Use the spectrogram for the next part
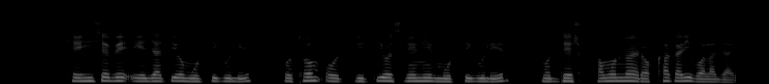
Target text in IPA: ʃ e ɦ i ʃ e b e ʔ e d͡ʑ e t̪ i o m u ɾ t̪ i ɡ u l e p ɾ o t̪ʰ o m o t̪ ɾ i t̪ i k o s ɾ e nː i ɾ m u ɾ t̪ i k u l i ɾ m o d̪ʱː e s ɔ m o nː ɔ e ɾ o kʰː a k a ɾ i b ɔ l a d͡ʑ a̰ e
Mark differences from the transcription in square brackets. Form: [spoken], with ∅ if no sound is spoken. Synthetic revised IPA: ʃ e ɦ i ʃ e b e ʔ e d͡ʑ [a] t̪ i o m u ɾ t̪ i ɡ u l [i] p ɾ o t̪ʰ o m o t̪ ɾ i t̪ i [∅] o s ɾ e [n] i ɾ m u ɾ t̪ i [ɡ] u l i ɾ m o d̪ʱː e [ʃ] ɔ m o nː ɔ e ɾ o kʰː a k a ɾ i b ɔ l a d͡ʑ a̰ e

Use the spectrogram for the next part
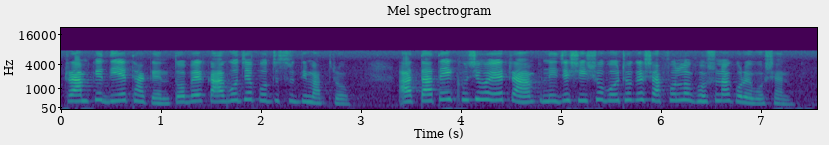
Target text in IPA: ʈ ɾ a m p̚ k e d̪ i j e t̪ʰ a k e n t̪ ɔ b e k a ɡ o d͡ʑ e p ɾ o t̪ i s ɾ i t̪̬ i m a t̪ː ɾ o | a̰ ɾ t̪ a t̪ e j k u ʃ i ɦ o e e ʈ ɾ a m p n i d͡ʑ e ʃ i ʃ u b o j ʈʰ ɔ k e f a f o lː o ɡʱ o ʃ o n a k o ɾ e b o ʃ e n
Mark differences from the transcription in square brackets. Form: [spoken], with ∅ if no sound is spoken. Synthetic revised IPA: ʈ ɾ a m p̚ k e d̪ i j e t̪ʰ a k e n t̪ ɔ b e k a ɡ o d͡ʑ e p ɾ o t̪ i s ɾ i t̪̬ i m a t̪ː ɾ o | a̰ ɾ t̪ a t̪ e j [kʰ] u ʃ i ɦ o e e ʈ ɾ a m p n i d͡ʑ e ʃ i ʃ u b o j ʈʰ [o] k e [ʃ] a f o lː o ɡʱ o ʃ o n a k o ɾ e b o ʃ e n

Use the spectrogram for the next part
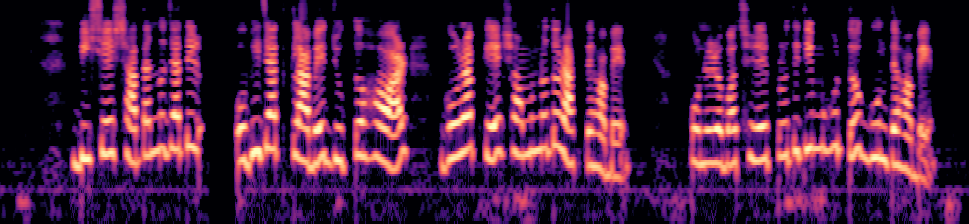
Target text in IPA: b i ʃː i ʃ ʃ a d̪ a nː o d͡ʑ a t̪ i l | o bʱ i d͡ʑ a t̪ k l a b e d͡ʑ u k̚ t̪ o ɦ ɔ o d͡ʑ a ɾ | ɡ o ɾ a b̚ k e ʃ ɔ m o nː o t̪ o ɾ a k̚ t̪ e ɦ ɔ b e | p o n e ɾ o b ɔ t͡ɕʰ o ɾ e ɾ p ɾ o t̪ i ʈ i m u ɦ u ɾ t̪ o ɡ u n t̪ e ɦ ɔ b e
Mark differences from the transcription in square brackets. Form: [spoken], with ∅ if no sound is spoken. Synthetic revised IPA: b i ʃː [e] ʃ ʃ a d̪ a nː o d͡ʑ a t̪ i [ɾ] | o bʱ i d͡ʑ a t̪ k l a b e d͡ʑ u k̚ t̪ o ɦ ɔ o [∅] a ɾ | ɡ o ɾ a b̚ k e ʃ ɔ m o nː o t̪ o ɾ a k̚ t̪ e ɦ ɔ b e | p o n e ɾ o b ɔ t͡ɕʰ o ɾ e ɾ p ɾ o t̪ i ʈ i m u ɦ u ɾ t̪ o ɡ u n t̪ e ɦ ɔ b e

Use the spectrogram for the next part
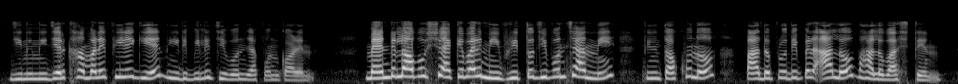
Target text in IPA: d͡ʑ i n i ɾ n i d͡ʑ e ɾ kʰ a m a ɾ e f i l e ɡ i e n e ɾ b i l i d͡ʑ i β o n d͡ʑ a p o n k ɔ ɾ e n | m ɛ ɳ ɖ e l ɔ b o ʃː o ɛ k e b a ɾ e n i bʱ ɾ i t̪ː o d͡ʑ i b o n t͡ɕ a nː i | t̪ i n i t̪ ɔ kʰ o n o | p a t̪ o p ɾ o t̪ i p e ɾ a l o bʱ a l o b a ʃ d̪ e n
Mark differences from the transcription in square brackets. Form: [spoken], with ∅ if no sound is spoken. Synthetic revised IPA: d͡ʑ i n i [∅] n i d͡ʑ e ɾ kʰ a m a ɾ e f i [ɾ] e ɡ i e n [i] ɾ b i l i d͡ʑ i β o n d͡ʑ a p o n k ɔ ɾ e n | m ɛ ɳ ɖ e l ɔ b o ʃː o ɛ k e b a ɾ e n i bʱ ɾ i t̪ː o d͡ʑ i b o n t͡ɕ a nː i | t̪ i n i t̪ ɔ kʰ o n o | p a [d̪] o p ɾ o [d̪] i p e ɾ a l o bʱ a l o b a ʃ [t̪] e n

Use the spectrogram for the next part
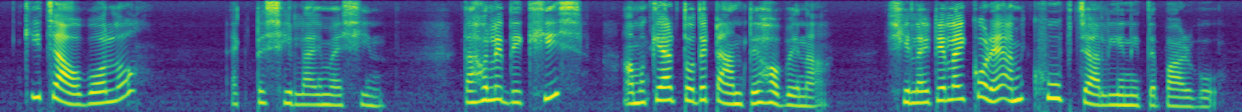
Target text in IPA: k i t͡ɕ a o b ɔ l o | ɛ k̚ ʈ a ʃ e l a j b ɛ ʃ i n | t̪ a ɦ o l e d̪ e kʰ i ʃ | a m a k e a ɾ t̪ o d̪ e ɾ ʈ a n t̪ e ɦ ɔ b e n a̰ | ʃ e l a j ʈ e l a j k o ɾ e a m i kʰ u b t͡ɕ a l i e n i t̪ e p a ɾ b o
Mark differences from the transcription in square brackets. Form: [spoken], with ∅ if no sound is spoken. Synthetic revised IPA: k i t͡ɕ a o b ɔ l o | ɛ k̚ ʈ a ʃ e l a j [m] ɛ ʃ i n | t̪ a ɦ o l e d̪ e kʰ i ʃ | a m a k e a ɾ t̪ o d̪ e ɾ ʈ a n t̪ e ɦ ɔ b e n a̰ | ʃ e l a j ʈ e l a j k o ɾ e a m i kʰ u b t͡ɕ a l i e n i t̪ e p a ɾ b o

